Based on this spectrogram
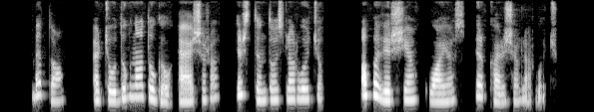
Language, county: Lithuanian, Kaunas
